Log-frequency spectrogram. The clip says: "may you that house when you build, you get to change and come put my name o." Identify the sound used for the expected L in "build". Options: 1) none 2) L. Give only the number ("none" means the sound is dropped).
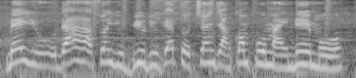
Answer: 1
